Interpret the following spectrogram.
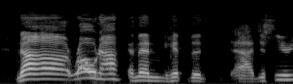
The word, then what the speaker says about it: Norona: But say it like Costanza. Norona.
